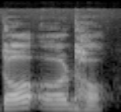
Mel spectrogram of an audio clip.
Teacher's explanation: क्योंकि उत्क्षिप्त जो व्यंजन होते हैं, उच्चित व्यंजन जो होते हैं वो जिसमें जीवा का अग्रभाग तालु से स्पर्श करके बहुत तेजी से झटक मारता है, तो वो होता है जैसे डॉ और ढौ। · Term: उत्क्षिप्त ध्वनि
